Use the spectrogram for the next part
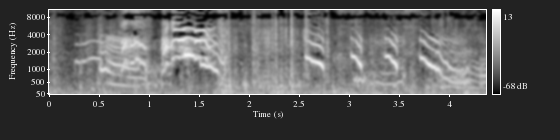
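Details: Young Pekingese puppy out early in the morning, running about outdoors; clear high-pitched whines, several short falling squeals in a row after a longer wavering whimper, quiet between calls.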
